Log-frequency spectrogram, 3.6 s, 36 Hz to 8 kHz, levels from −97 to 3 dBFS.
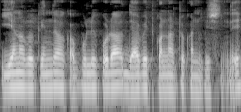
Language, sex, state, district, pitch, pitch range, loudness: Telugu, male, Andhra Pradesh, Sri Satya Sai, 115 Hz, 110-120 Hz, -18 LUFS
